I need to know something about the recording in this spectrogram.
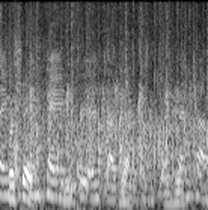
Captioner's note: applause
